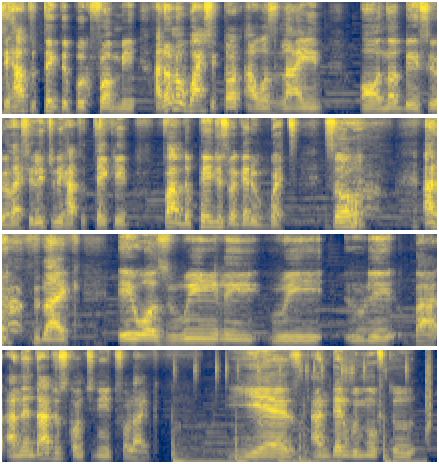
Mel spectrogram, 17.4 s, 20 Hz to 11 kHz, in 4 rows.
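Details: Adult man whose stammer began suddenly at age 14 while speaking before a crowd, worse for years, still arising when nervous as long pauses or word repetitions; stuttering.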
